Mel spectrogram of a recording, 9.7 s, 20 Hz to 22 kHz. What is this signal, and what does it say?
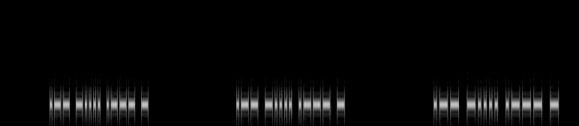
Morse code, heard as a keyed tone, about 29 wpm, 700 Hz. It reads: W6JT W6JT W6JT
